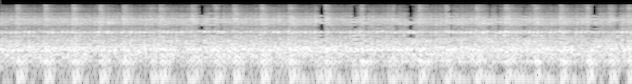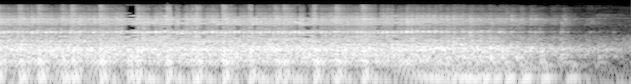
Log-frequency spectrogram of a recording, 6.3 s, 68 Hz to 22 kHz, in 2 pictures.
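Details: 2007 KTM XCW300 two-stroke, totally cold and on choke: an uneven popping idle at about three beats a second with a light mechanical chatter on top. Owner suspects the unrebuilt power valve needs a bushing.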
